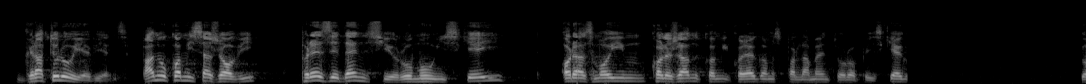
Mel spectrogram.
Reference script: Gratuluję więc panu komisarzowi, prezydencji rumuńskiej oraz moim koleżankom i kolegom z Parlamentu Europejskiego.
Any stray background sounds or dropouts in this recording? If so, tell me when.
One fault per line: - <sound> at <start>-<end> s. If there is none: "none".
none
